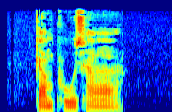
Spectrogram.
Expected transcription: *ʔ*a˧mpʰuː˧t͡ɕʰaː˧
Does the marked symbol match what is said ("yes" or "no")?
no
